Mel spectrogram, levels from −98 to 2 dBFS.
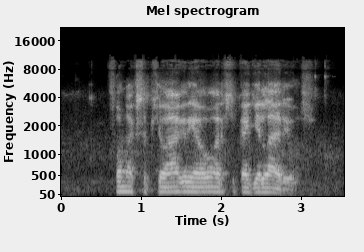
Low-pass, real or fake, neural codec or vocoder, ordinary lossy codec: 9.9 kHz; real; none; Opus, 24 kbps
